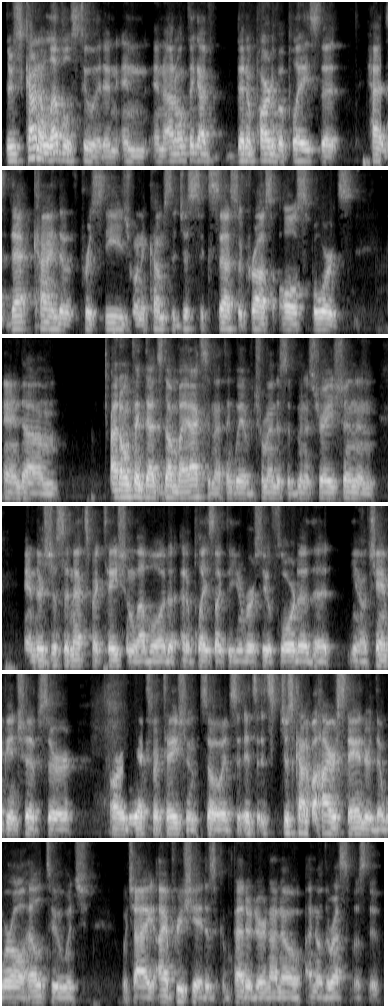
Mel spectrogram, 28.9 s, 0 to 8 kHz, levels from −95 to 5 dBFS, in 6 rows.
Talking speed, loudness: 225 wpm, -19 LUFS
